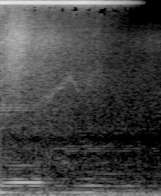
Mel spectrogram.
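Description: Closing logo sting: a swelling shimmer that peaks at the start, over a deep low rumble that carries on throughout, with a thin, very high steady tone that cuts off at about two seconds.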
